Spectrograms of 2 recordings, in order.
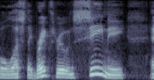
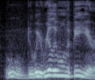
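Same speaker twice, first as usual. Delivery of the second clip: terrified, frightened tone; 2 semitones higher than usual. Retelling how the people reacted to the thunderous voice: imitating terrified people. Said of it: "that the people were terrified".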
